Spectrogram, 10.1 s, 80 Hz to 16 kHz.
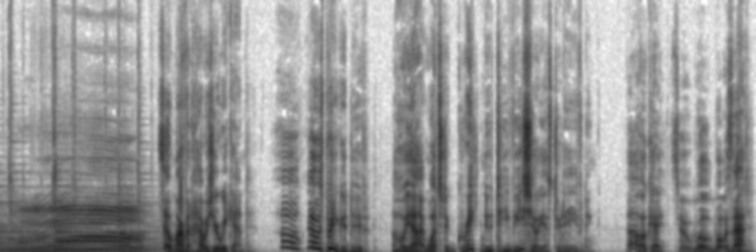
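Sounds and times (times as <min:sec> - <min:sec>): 
cow mooing: 0:00.0 - 0:02.0
speech: 0:02.2 - 0:10.0.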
